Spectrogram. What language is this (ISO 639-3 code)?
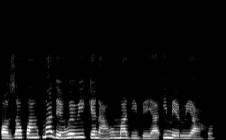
ibo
